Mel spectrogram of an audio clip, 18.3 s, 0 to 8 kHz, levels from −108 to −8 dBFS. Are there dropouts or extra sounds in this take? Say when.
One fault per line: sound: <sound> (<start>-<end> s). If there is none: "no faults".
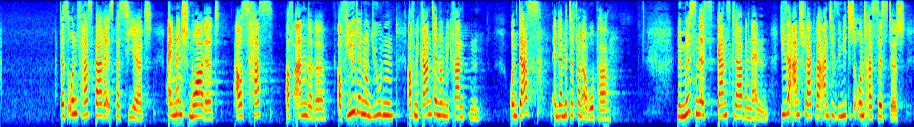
no faults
